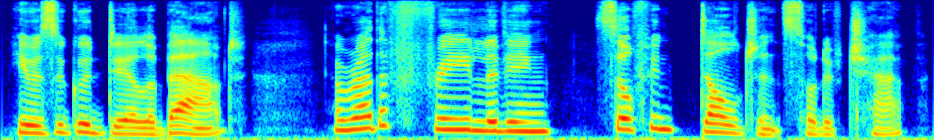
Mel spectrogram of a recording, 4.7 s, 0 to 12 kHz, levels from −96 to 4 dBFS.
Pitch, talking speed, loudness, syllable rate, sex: 205 Hz, 180 wpm, -19 LUFS, 5.1 syllables/s, female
